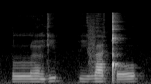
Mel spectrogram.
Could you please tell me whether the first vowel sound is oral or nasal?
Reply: nasal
